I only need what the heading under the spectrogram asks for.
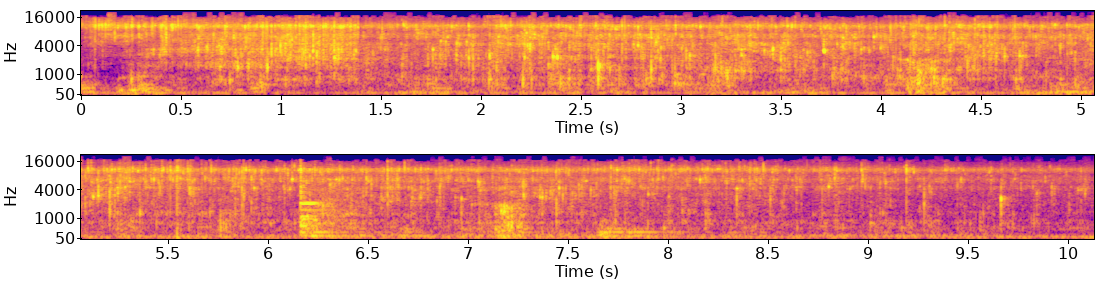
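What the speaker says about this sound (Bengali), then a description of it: "এবার ওই একই তেলে কেটে রাখা আলুগুলো আমি ভেজে নেব" Cut potato pieces fry in hot oil left over from frying rohu fish, a steady moderate sizzle with occasional clinks and stirring sounds, a brief louder stretch at the start.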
